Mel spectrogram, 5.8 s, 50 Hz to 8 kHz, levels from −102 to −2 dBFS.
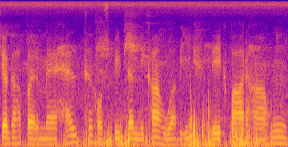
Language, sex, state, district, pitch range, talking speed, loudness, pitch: Hindi, male, Chandigarh, Chandigarh, 110-125 Hz, 125 wpm, -20 LUFS, 110 Hz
